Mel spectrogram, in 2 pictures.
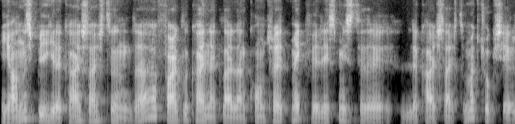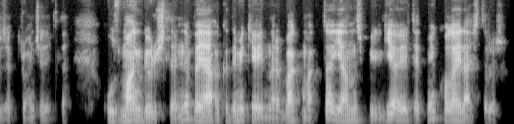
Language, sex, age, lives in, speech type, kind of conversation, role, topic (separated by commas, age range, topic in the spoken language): Turkish, male, 35-39, Germany, read, expert-assistant, expert, ‘Kendi Kendine Öğrenme’ tam olarak ne anlama geliyor ve eğitimde nasıl bir rol oynuyor?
